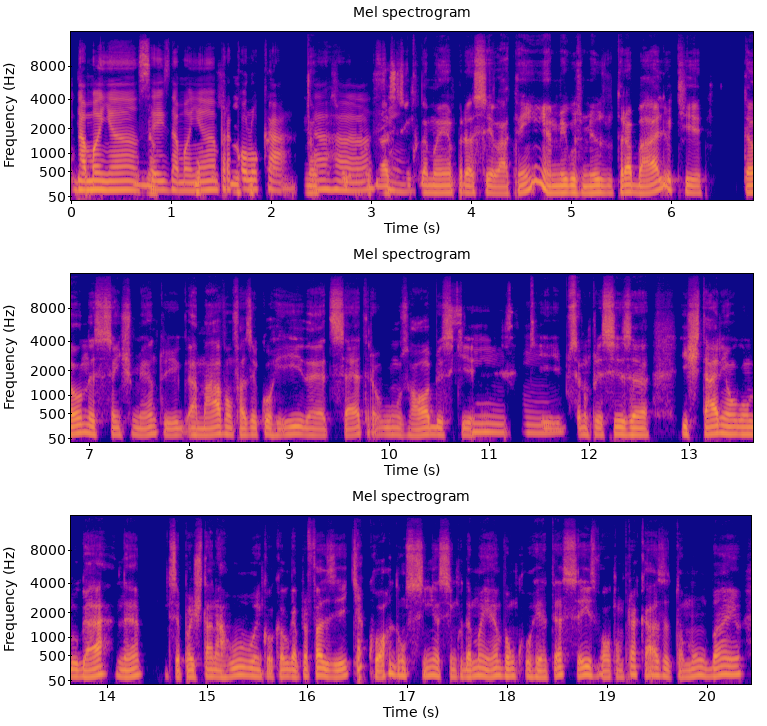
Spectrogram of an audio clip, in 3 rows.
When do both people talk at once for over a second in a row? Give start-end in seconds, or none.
0.6-3.4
